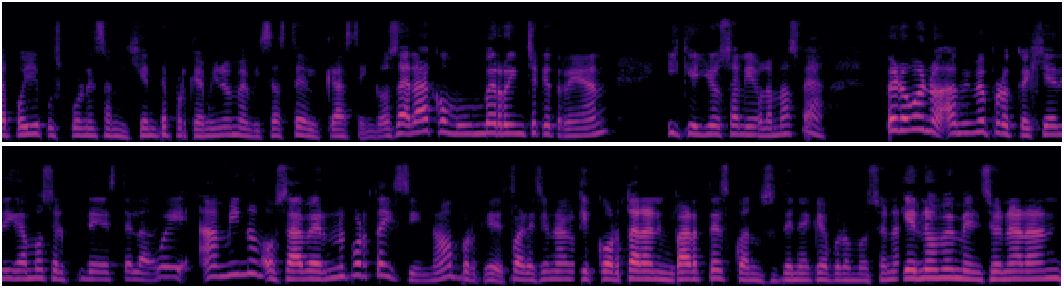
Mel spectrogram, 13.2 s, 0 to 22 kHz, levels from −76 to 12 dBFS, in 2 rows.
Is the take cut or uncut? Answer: cut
